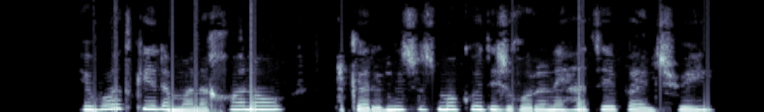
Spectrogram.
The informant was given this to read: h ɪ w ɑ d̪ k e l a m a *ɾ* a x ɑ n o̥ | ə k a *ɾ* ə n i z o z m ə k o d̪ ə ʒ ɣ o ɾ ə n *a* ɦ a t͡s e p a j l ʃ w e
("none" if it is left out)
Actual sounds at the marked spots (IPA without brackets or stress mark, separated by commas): l, ɾ, e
